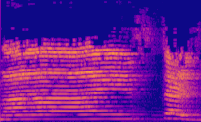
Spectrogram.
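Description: A young girl singing, holding one long steady note, then starting a new phrase after a short break near the end.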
